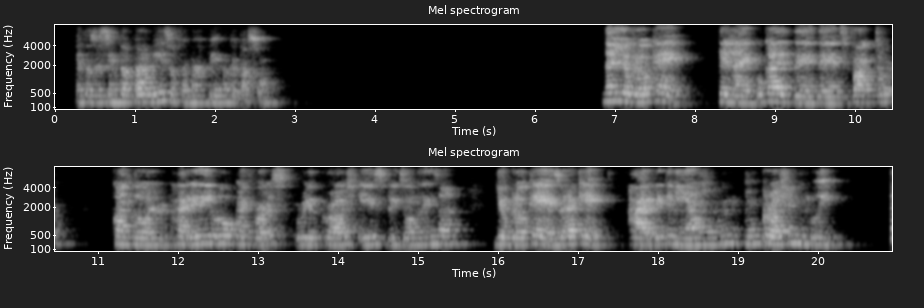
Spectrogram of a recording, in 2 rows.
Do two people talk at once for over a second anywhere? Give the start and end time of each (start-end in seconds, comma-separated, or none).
none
